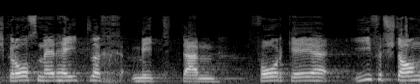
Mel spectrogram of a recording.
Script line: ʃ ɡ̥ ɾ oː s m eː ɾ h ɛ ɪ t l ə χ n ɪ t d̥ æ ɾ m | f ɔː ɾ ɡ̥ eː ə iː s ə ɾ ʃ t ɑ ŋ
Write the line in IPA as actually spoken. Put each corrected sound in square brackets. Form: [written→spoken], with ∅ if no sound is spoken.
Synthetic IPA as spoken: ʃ ɡ̥ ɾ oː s m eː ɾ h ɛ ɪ t l ə χ [n→m] ɪ t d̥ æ [ɾ→∅] m | f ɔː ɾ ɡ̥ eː ə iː [s→f] ə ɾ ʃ t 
